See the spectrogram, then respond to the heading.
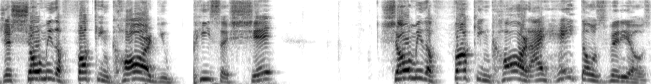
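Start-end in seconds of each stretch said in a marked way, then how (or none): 0.0-5.3 angry yelling, pitched much higher. Ranting about videos that stall before showing the card, angry yelling. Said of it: "I'm yelling".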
